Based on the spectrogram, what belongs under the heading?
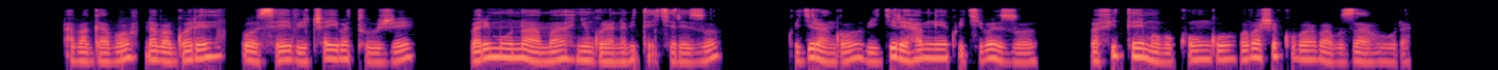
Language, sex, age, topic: Kinyarwanda, male, 25-35, government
